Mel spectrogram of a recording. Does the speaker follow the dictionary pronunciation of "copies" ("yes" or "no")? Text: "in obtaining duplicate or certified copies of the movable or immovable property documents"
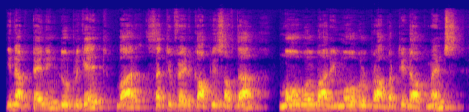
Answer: no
